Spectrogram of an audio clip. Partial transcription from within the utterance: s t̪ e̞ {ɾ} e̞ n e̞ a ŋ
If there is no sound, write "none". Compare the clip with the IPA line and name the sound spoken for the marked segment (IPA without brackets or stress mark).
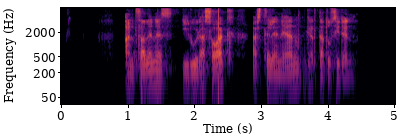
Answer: l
